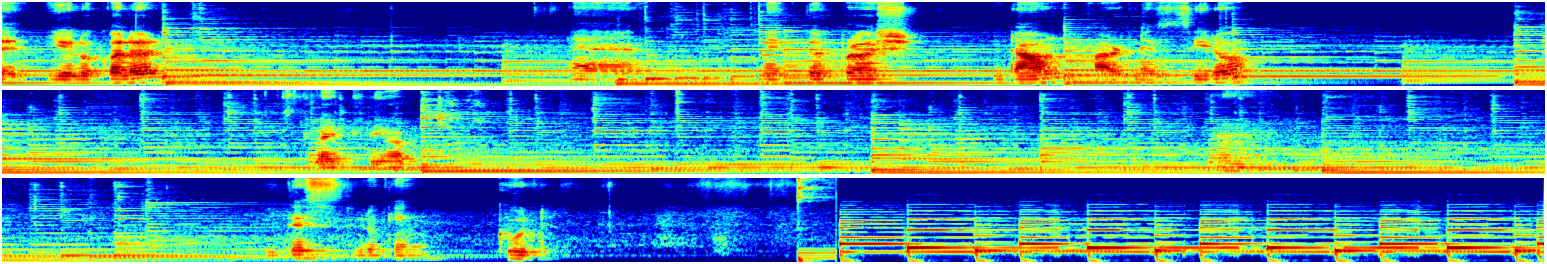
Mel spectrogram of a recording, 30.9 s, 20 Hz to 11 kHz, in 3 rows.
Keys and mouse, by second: 3.5 right click, 4.9-13.6 drag, 14.5 right click, 15.7-18.0 drag, 18.0 typing, 19.7 ctrl+z, 20.0 right click, 21.1-23.2 drag, 26.7 click, 27.8 ctrl+z.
